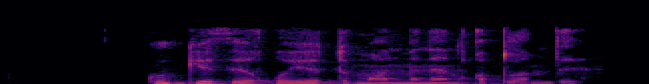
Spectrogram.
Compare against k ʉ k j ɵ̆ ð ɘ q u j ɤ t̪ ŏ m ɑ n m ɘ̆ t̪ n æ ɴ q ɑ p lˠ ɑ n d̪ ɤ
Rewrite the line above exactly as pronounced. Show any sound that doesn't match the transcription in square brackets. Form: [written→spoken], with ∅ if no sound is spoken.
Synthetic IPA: k ʉ k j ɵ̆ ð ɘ q u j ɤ t̪ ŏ m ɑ n m ɘ̆ [t̪→∅] n æ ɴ q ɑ p lˠ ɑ n d̪ ɤ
